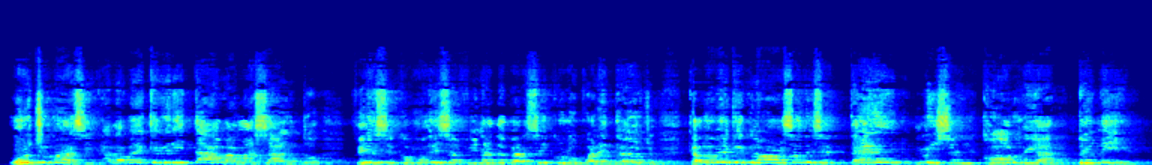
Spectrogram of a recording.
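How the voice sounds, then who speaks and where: A male pastor preaching a fervent sermon, shouting in bursts and acting out other voices. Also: very high voice, a little fast, few pauses, recorded from a distance, faint music behind. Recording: echoey room, voice off mic.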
